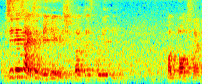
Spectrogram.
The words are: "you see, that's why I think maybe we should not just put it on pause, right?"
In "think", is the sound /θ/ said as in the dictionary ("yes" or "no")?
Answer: no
